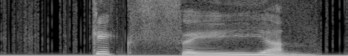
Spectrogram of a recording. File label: "gikseijan", Cantonese; feeling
